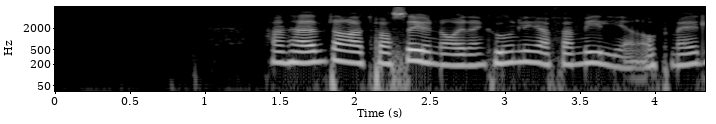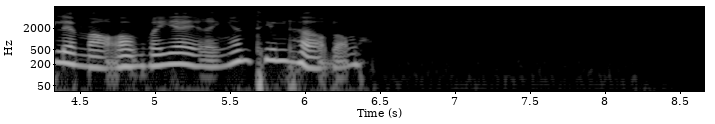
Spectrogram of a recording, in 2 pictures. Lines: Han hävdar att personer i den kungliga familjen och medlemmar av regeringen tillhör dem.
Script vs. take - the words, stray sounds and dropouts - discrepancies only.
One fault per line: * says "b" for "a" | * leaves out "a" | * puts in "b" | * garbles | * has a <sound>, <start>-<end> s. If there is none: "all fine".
all fine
